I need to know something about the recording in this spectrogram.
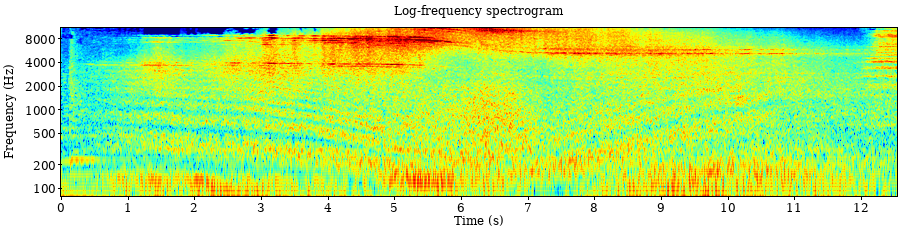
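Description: A jet airliner's engines run loud as it moves along the runway. The noise swells to a peak with a high whine about halfway through, then eases off.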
